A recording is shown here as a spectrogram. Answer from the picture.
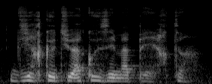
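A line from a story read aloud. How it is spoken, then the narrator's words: Murmured. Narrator (French): murmura Silver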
